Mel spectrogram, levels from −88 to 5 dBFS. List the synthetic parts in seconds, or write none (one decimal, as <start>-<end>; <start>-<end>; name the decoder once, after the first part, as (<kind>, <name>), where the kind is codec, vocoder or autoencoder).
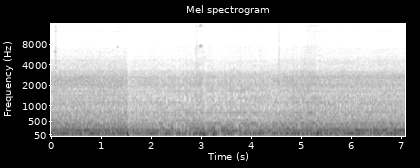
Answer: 2.1-4.2 (vocoder, BigVGAN v2); 4.8-5.4

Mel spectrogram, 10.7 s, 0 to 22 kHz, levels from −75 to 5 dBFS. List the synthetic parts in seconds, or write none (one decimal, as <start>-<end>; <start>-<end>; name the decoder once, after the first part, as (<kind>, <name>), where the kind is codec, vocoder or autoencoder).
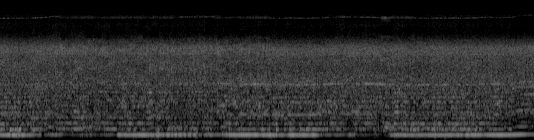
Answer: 1.2-3.5 (codec, DAC); 4.3-5.4; 7.6-8.3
